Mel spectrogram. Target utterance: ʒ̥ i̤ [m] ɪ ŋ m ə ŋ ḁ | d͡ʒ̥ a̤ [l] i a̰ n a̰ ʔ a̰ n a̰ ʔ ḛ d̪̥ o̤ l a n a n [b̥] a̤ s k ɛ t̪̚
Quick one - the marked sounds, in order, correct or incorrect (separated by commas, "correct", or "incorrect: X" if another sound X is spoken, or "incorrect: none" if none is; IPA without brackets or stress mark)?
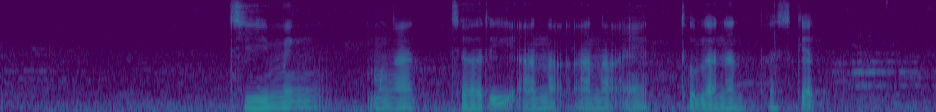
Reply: correct, incorrect: ɾ, correct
